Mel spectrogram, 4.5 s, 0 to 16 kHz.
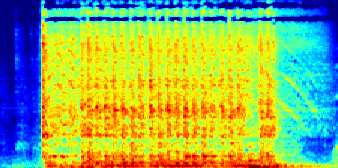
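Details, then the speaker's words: LS 5.3-swapped Chevrolet Nova with electronic Holley injection, cold start in a snow blizzard, not run in a while, little fuel in the tank: about three seconds of fast cranking with no firing. Extended cranking, no start. "it's cold yeah that's a cold start right there go ahead keep going yeah it's cold that's all right"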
